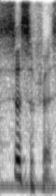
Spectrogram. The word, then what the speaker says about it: Sisyphean: Is that Sisyphean.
